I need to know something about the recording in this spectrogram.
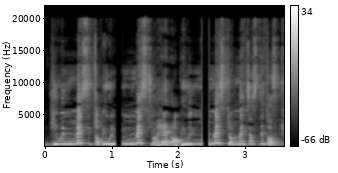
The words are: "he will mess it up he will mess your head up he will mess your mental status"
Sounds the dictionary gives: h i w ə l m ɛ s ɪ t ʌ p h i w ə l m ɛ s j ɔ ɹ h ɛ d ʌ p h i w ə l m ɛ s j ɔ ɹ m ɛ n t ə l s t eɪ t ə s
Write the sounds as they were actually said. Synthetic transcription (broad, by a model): h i w ə l m ɛ s ɪ t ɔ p h i w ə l m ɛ s j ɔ h ɛ d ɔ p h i w ə l m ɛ s j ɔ m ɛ t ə s t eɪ t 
